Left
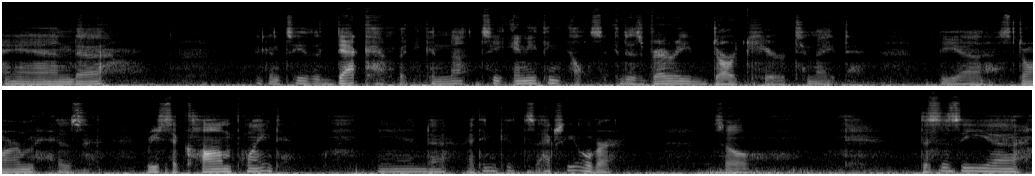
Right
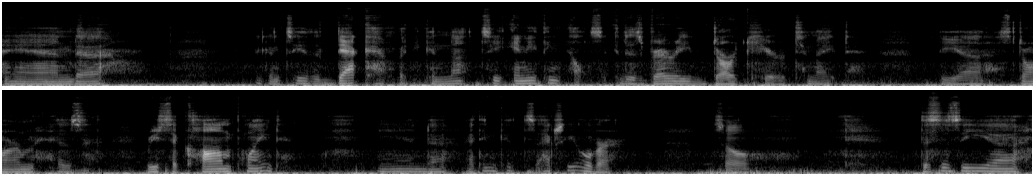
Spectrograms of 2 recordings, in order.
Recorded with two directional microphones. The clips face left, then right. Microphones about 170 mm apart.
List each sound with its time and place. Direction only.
0.0 s speech: 5° left (ahead or behind)
2.5 s speech: 5° left (ahead or behind)
17.5 s speech: centre (ahead or behind)
18.7 s a sound: centre (ahead or behind)
19.5 s speech: centre (ahead or behind)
